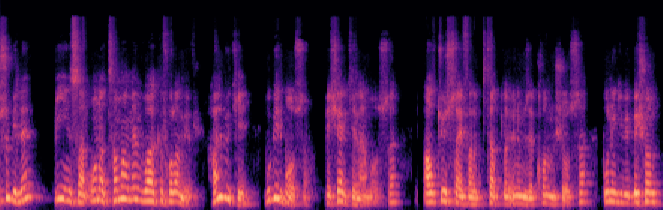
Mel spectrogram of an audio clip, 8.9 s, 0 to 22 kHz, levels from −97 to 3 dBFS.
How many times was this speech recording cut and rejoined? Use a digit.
5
